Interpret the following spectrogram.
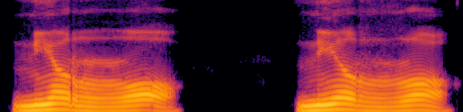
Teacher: এখানে নুন গিয়ে রর সাথে কানেক্ট হবে, জোরালোভাবে কানেক্ট হবে।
